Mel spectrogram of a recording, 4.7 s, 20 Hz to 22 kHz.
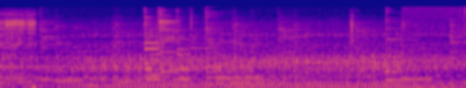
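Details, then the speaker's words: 1968 International Fleetstar 2000 dump truck, 6-71 Detroit two-stroke diesel, first start on ether after sitting 15 years: steady, even idle with constant drone, no knocks or misses; running smooth, normal idle. "this thing sounds really good. For sitting all these years, I can't believe how good this thing is running."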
